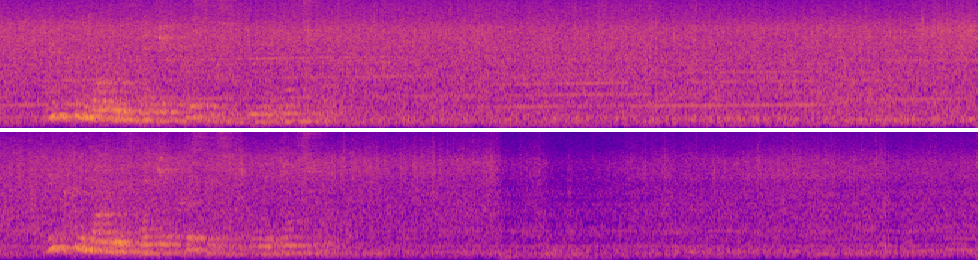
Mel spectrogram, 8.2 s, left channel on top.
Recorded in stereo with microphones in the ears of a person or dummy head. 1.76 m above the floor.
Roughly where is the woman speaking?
Right.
